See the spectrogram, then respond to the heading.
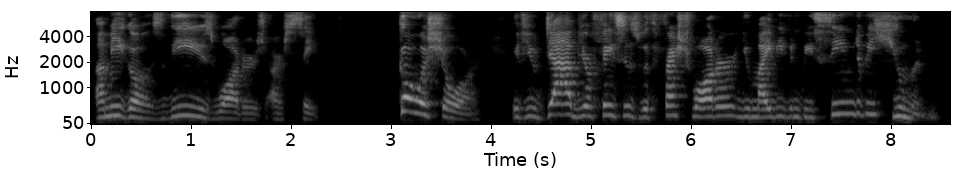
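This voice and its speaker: A storybook pirate captain, acted out by a woman reader, addresses his crew like an orator. The speech is florid and commanding, pitched up and projected with grand self-assurance. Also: animated, unhurried, darkish tone, breathy edge. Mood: rousing, mocking.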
